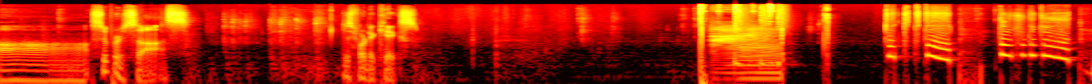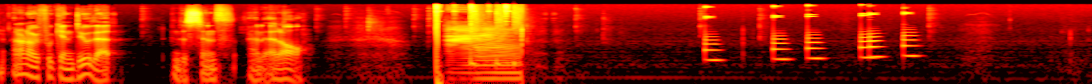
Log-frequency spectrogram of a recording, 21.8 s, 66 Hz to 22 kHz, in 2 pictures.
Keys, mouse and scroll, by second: 1.4-3.7 typing, 5.2 click, 6.8 click, 7.0 space, 7.8 space, 9.4 click, 10.0 scroll down 2, 10.6 ctrl+scroll up 2, 11.0 ctrl+d, 11.5-12.5 ctrl+drag, 13.7 g, 14.1 click, 14.6 d, 15.1 click, 15.3 space, 15.6 ctrl+scroll up 2, 16.1 ctrl+space, 16.7-18.1 drag, 18.5-20.4 drag.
